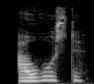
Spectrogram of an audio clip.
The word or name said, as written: AFRUSTEDE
